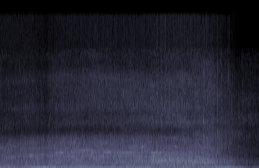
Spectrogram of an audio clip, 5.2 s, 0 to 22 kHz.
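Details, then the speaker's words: Mercedes C250 (W204) turbo after installing a Turbosmart Kompact blow-off valve with boost tap, outside view: engine pulls up under boost, then a soft, low whoosh on throttle lift, less obnoxious. Normal blow-off valve venting. "I mean, please rewatch it if you want to hear it from the outside, but it's very much a less obnoxious blow-off valve."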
